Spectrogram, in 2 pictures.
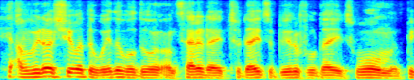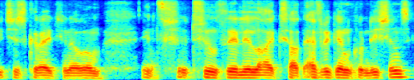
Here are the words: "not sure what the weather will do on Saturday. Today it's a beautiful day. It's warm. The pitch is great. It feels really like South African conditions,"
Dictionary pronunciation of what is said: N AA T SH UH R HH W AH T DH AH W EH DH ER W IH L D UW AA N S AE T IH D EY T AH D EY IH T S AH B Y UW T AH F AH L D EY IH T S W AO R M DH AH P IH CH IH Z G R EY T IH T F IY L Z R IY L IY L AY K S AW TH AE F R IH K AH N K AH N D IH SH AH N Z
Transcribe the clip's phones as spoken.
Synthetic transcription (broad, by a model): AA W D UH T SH W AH T DH AH W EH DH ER W IH L D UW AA N S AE T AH D EY T AH D EY IH T S AH B Y UW T AH F AH L D EY IH T S W AO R M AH P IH CH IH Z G R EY T IH T F IY L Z R IY L IY L AY K S AW TH AE F R IH K AH N K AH N D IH SH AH N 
